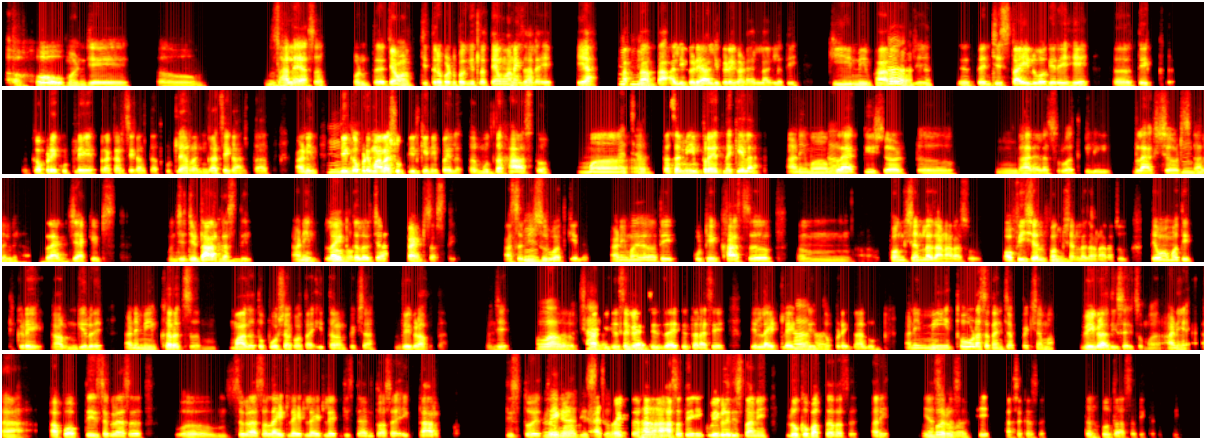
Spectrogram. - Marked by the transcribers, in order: laughing while speaking: "हं"; tapping; in English: "फंक्शनला"; in English: "फंक्शनला"; chuckle; other background noise
- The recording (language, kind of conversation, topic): Marathi, podcast, चित्रपटातील कोणता लूक तुम्हाला तुमच्या शैलीसाठी प्रेरणा देतो?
